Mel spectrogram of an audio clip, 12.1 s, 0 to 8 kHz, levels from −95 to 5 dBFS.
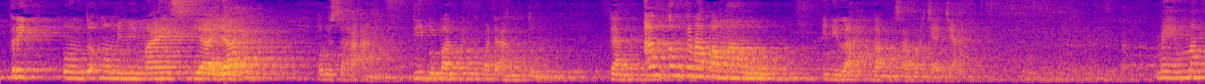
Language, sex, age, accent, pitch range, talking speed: English, male, 20-39, Indonesian, 175-215 Hz, 80 wpm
